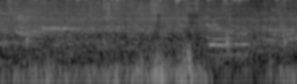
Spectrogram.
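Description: Street ambience under a stone archway: footsteps on stone paving and people talking in the background, over a low rumble that swells a little past halfway.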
